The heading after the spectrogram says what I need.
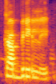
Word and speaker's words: Kabili: name so you have it's pronounced kabili okay however kabili in greek means curve and whenever i meet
